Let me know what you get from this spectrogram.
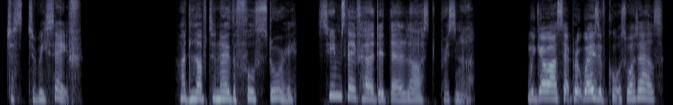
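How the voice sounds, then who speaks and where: An actress voicing a guarded, wry female cleric of a dark goddess in a fantasy video game, with a cool, measured, sardonic delivery. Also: on the high side, no echo, studio quality. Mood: wry, amused, then dry, musing.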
